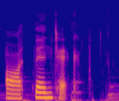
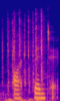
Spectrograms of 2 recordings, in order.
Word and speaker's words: authentic: Authentic. Authentic with an emphasis on the second syllable.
